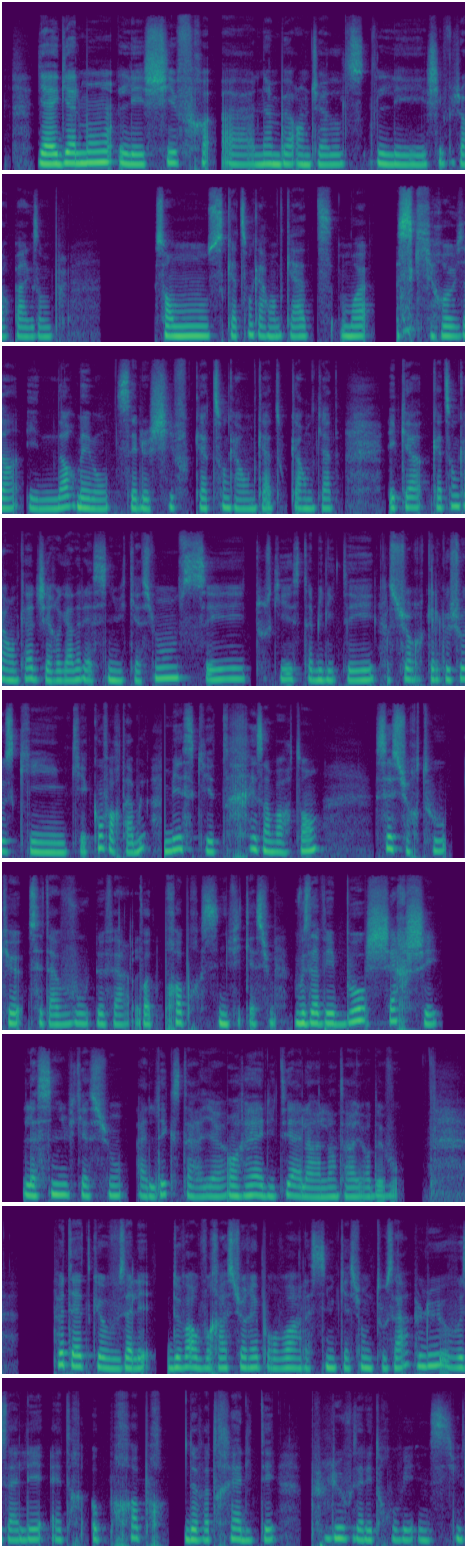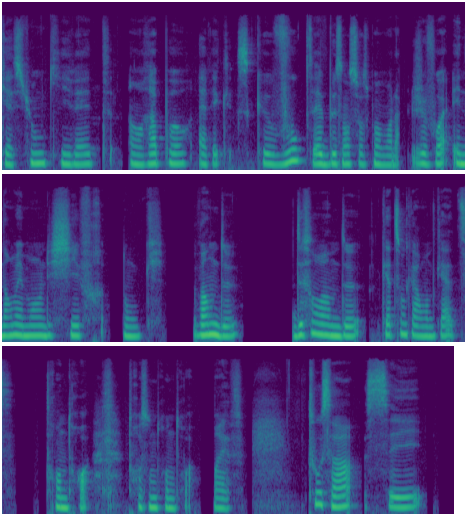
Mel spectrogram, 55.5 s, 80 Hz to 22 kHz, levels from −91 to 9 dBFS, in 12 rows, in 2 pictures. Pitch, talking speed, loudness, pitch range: 195 Hz, 150 wpm, -31 LUFS, 190-210 Hz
